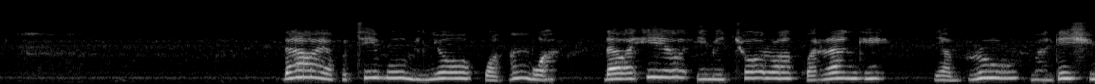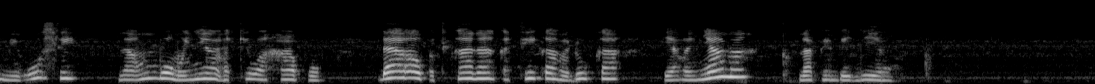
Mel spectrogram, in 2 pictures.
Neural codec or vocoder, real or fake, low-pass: vocoder, 22.05 kHz, 80 mel bands, HiFi-GAN; fake; 7.2 kHz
